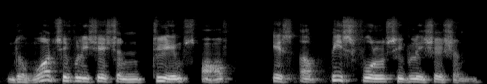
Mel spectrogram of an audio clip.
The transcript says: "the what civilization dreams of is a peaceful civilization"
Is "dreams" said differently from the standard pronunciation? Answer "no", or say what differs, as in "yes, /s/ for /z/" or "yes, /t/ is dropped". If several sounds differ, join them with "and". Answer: yes, /s/ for /z/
